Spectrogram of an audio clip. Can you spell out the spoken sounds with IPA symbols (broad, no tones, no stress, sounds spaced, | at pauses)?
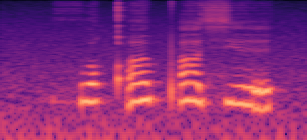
h u qʼ ɘ pʼ a sʲ e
